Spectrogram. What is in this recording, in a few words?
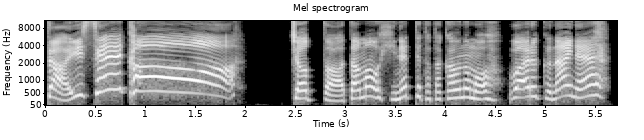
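Japanese, Voice; GF Alarm; PP19Mod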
